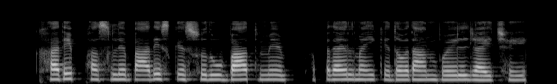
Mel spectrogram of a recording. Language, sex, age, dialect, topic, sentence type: Magahi, female, 18-24, Western, agriculture, statement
